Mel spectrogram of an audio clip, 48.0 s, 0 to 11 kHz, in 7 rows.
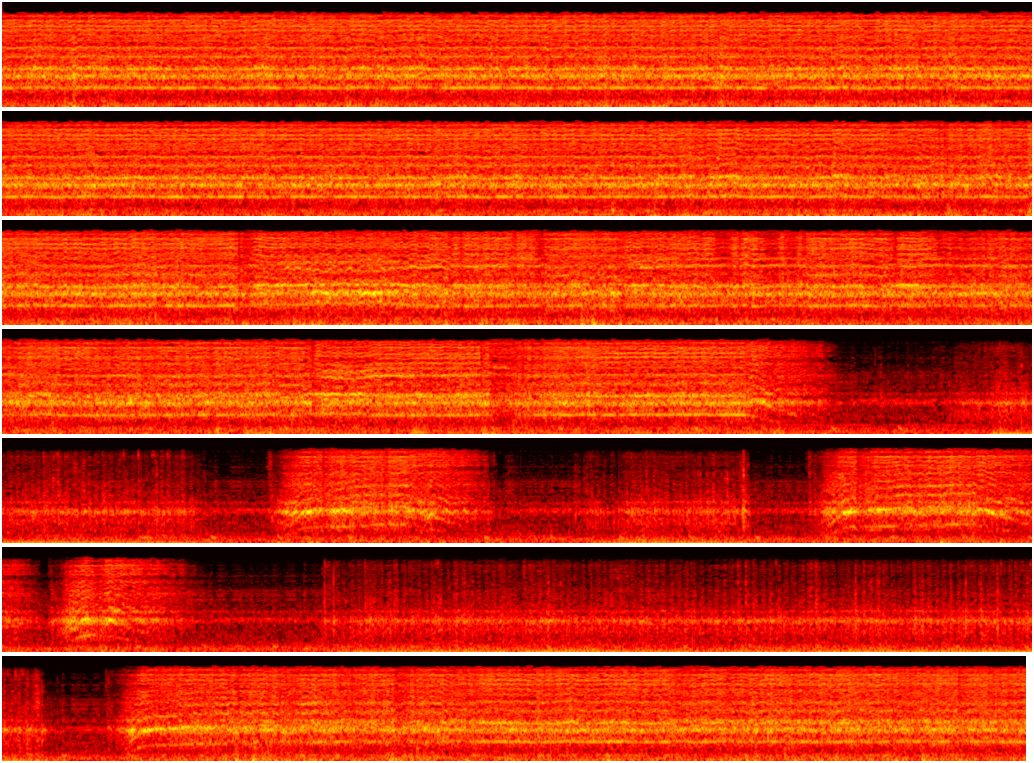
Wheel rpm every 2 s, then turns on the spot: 160, 160, 160, 160, 160, 160, 160, 160, 160, 160, 160, 160, 140, 20, 40, 50, 60, 40, 10, 20, 20, 120, 160, 160.
26-28 30-32 36-40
